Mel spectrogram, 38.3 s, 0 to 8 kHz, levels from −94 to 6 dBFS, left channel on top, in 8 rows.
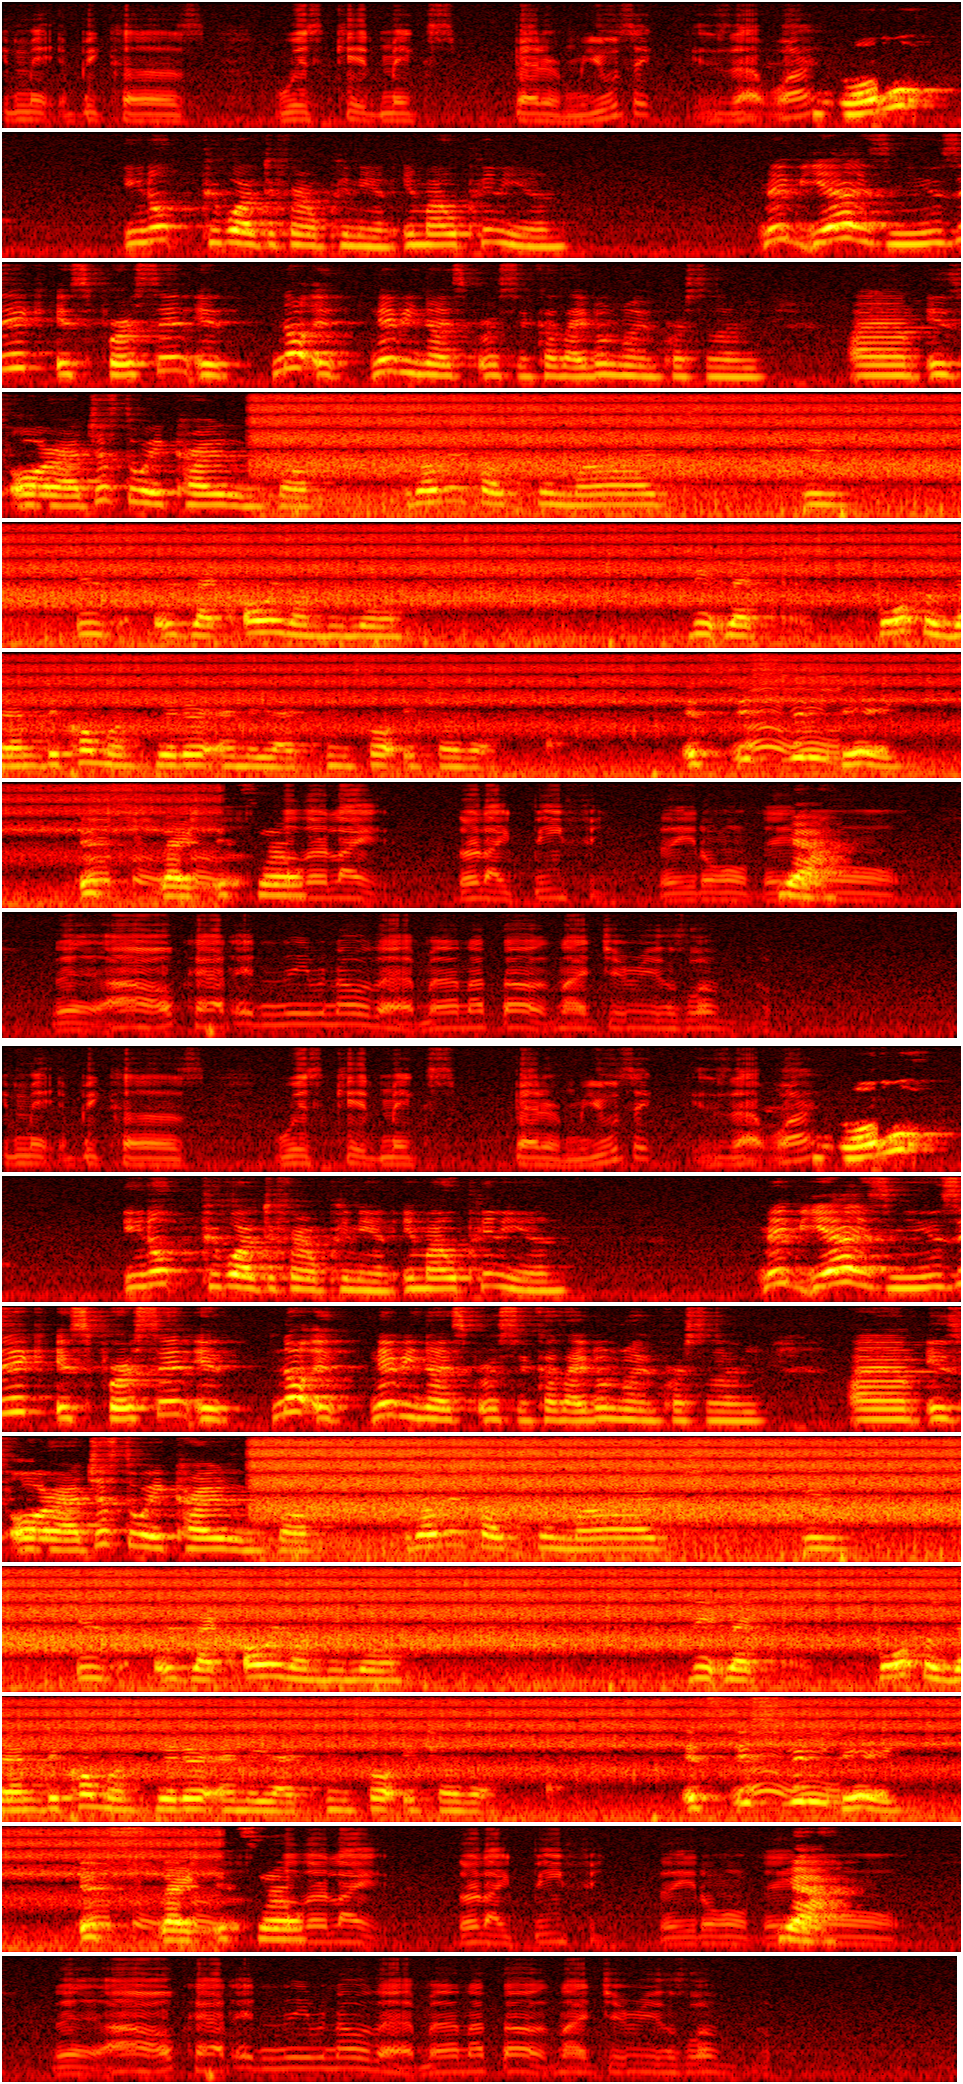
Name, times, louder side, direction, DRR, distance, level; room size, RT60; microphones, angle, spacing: voice 1, 0.0-2.3 2.6-4.1 13.9-14.2 23.1-23.5 24.0-24.4 27.7-28.3 29.1-30.7 31.0-33.2 33.8-37.4, equal, ahead, 5.9 m, -41 dB
voice 2, 4.2-4.8 5.4-7.6 8.6-13.4 13.8-16.0 16.4-17.9 18.4-18.6 19.5-21.2 22.6-23.1 23.6-26.5 27.4-28.5 29.2-30.3 32.6-33.0, right 2 dB, 60° right, 3.6 m, -25 dB
sound 1, 15.6-29.9, right 6 dB, 30° right, 7.9 m, -31 dB
head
